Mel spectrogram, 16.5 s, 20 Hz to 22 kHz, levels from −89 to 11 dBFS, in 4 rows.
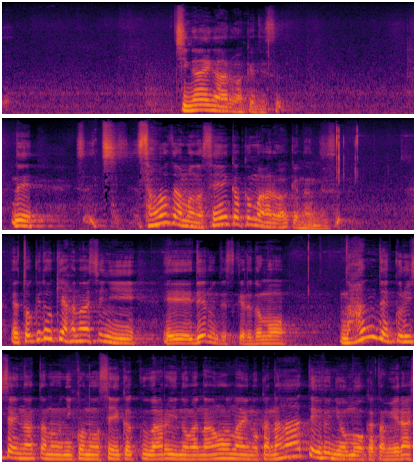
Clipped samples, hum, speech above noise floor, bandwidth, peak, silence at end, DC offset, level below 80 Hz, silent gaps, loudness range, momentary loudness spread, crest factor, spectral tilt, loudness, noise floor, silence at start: under 0.1%; none; 30 dB; 19.5 kHz; 0 dBFS; 0 s; under 0.1%; -52 dBFS; none; 6 LU; 11 LU; 16 dB; -5.5 dB/octave; -17 LUFS; -46 dBFS; 0 s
